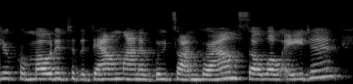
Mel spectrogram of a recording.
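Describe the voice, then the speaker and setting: Room echo is audible as a woman speaks at a fairly quick pace. Her pitch is high. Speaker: real estate team leader. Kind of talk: panel training discussion. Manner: talks fast when excited.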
